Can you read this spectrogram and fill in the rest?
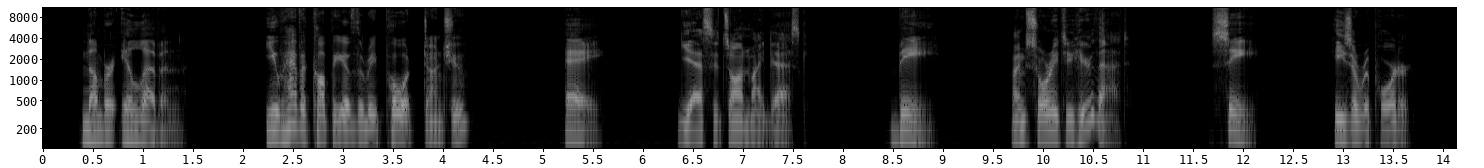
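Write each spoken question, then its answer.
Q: You have a copy of the report, don't you?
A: A: Yes, it's on my desk.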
